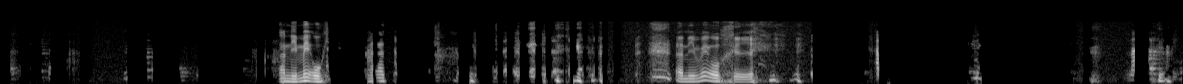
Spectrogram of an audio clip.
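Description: From the start to 2.53 s, the background is gated by the echo canceller. The room sound drops away, by about 38 dB at its deepest, for around a second and a half in total. The canceller clamped the microphone while its loudspeaker played.

From 0.09 s to 5.94 s, the other side's voice leaks through, roughly 15 dB below the main speech. Echo cancellation likely left part of the loudspeaker signal in the microphone.

Between 3.29 s and 6.07 s, the speech is suppressed in double talk. It dips by roughly 40 dB, in pieces adding up to about a second and a half. Both sides were likely talking at once, so the canceller turned everything down.

At 6.53 s and 7.34 s there are small jumps in the speech. Each is a dropped buffer from an overrun, likely losing around 40 ms.

From 8.10 s to 11.82 s, the other side's voice leaks through again, much stronger now, only about 5 dB under the speech.

From 8.16 s to 10.61 s, the background is gated again. 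It drops by about 40 dB at most, for roughly half a second overall.

From 8.81 s to 11.83 s, double-talk suppression returns. The speech is cut in pieces, by around 40 dB, for about a second.

At 9.77 s, a larger dropped buffer skips about a tenth of a second, with a jump in the sound. In the call microphone processing, the lowest bass is filtered out, which is normal.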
